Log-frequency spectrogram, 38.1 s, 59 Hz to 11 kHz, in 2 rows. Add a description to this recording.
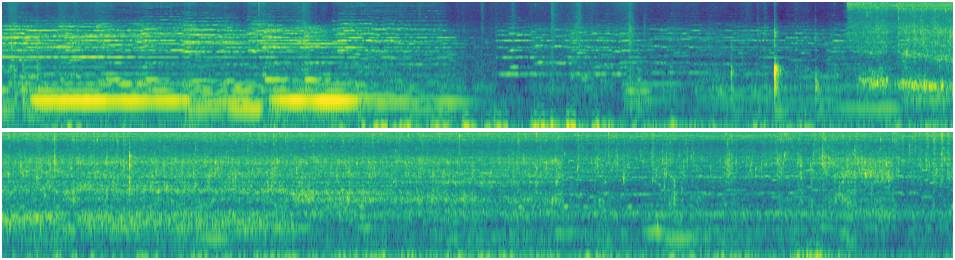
"Round Noon bells on November 7th, Saturday in the time of COVID19" Soundwalk, Chapter CXXXIX of Ascolto il tuo cuore, città. I listen to your heart, city, Saturday, November 7th, 2020, San Salvario district Turin, walking to Corso Vittorio Emanuele II and back, crossing Piazza Madama Cristina market; first day of new restrictive disposition due to the epidemic of COVID19. Start at 11:50 a.m. end at 00:17 p.m. duration of recording 27’19”, The entire path is associated with a synchronized GPS track recorded in the (kmz, kml, gpx) files downloadable here:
